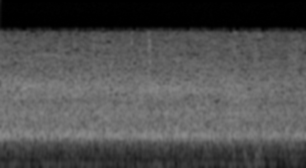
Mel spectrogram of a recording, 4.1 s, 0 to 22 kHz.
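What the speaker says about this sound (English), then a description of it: "Listen to the crowd energy here in the early going." Stadium crowd in an EA Sports College Football 26 game, Penn State against Ohio State, a steady, dense roar of massed voices holding at an even level throughout with no breaks.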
